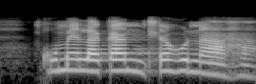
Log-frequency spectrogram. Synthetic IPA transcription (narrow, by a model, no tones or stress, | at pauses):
ɣʰʼʊmɛlakʼan̩t͡ɬʼɛɦʊnaːha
